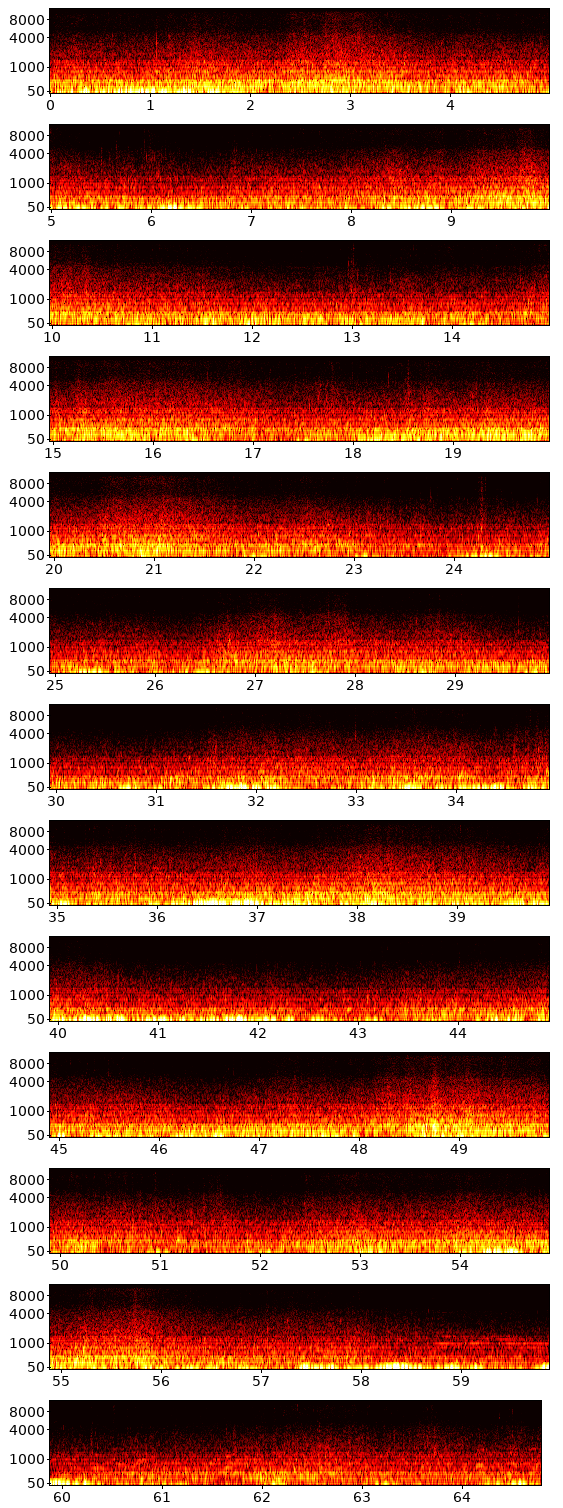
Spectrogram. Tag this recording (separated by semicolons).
ambience; beach; rocks; field-recording; stereo; soundscape; bay; shoreline; mediterranean; sea; water; ambient; waves; nature; ocean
